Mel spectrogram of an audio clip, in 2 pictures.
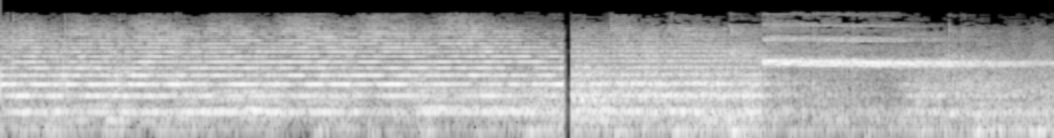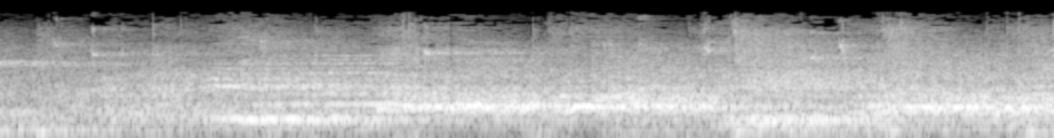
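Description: Music cuts off abruptly about three seconds in, a referee's whistle sounds for about a second, and then the futsal ball thuds on the hardwood court among players' shouts, echoing in the sports hall.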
